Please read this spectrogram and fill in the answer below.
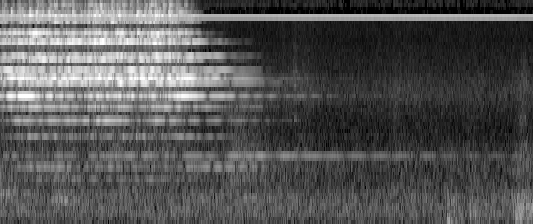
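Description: Altar bells rung at the elevation of the chalice: a shimmer of high ringing tones that wavers for about four seconds, then dies away into quiet room tone.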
